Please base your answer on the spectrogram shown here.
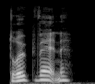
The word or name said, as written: drypvande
